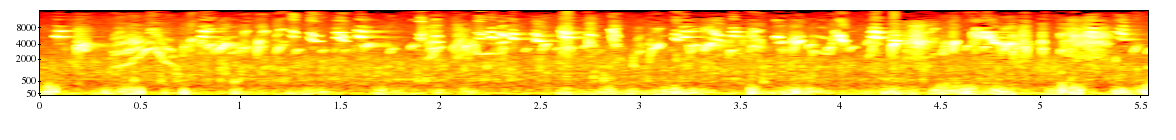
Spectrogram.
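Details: Goldfinch pouring out a quick, jingling song of high twittering notes and short rising and falling whistles, with low background noise throughout.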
